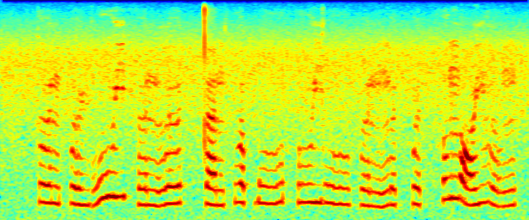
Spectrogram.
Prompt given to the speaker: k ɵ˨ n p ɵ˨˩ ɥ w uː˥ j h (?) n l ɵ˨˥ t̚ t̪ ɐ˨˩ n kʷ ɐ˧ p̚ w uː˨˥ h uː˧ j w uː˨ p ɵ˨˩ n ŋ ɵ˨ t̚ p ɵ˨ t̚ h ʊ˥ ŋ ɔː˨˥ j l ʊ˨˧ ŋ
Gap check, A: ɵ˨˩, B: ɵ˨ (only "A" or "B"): A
